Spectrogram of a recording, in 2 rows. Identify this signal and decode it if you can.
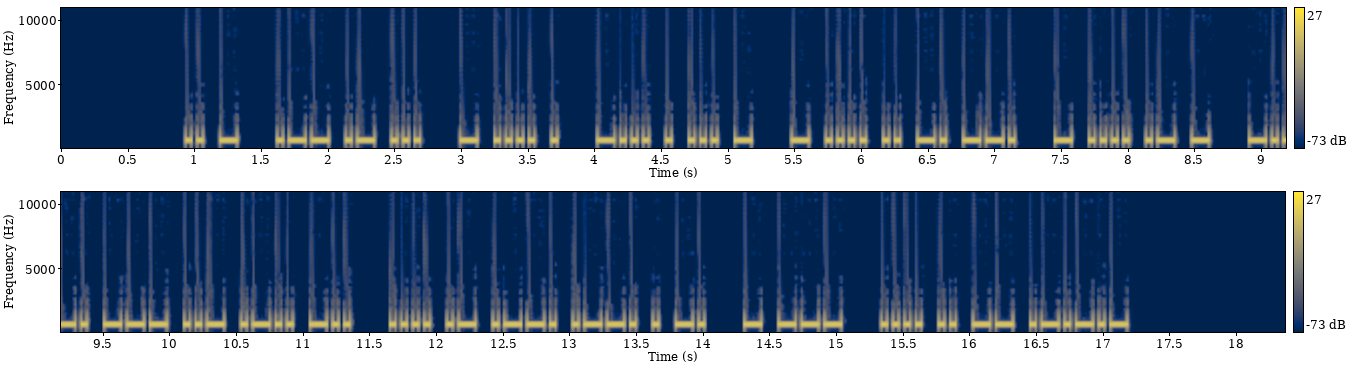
Morse code, heard as a keyed tone, about 28 wpm, 700 Hz. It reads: IT WAS THE BEST THING THAT COULD HAPPEN TO HIM.
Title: Sentences from Top 400 Words 28wpm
